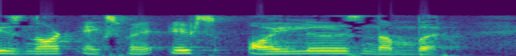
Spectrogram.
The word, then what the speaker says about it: Euler: एक साइंटिस्ट हुए थे, स्पेलिंग उनकी थी EULER, पर बोलते थे ऑयलर।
